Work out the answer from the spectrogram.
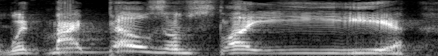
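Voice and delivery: slow, high cartoon Chicago singsong; drawn-out fifties Chicago cartoon voice; Chicago accent. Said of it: "my "Dachshund through the snow" voice".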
